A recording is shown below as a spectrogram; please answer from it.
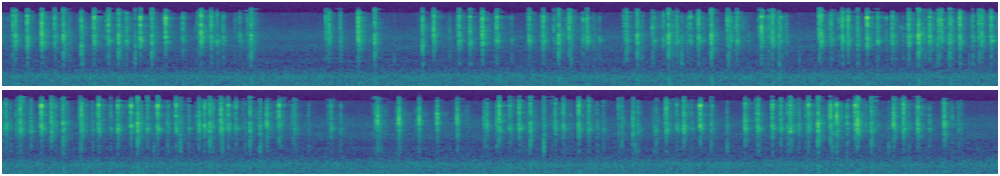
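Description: A full-size plastic mechanical keyboard with a blue-grey case and white and grey plastic keycaps, lying on a blanket, is typed on rapidly with the fingertips of both hands. Quick, dense clicky key presses with a bright, sharp top sit over a steady low rumble. The clicks cut off almost instantly with no ringing.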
